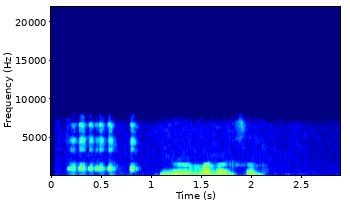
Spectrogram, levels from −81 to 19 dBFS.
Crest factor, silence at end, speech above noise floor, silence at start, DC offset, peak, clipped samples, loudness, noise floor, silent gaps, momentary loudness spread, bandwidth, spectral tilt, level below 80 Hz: 20 dB; 0.75 s; 34 dB; 0.15 s; under 0.1%; -12 dBFS; under 0.1%; -31 LUFS; -63 dBFS; none; 10 LU; 8.2 kHz; -6 dB/octave; -64 dBFS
